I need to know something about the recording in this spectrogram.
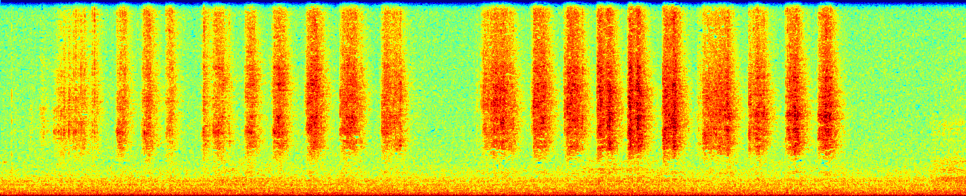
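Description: Straight razor scraping stubble off a lathered neck in quick short strokes, about two or three a second, in two runs with a brief pause about five seconds in.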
